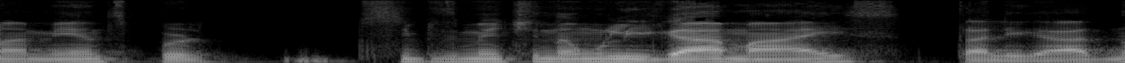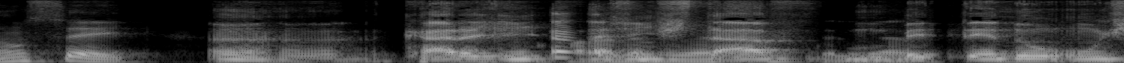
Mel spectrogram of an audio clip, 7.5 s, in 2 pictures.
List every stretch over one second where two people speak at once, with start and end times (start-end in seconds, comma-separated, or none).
5.5-6.9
